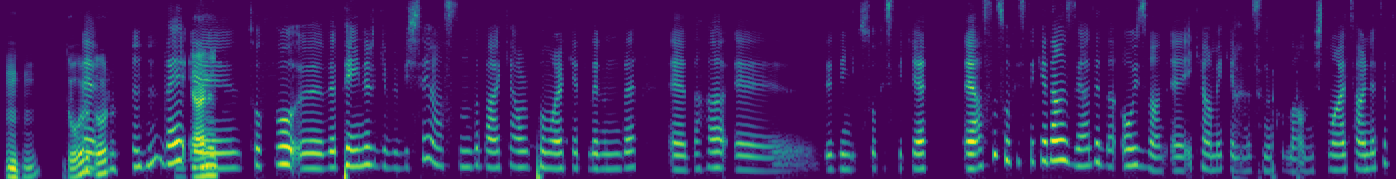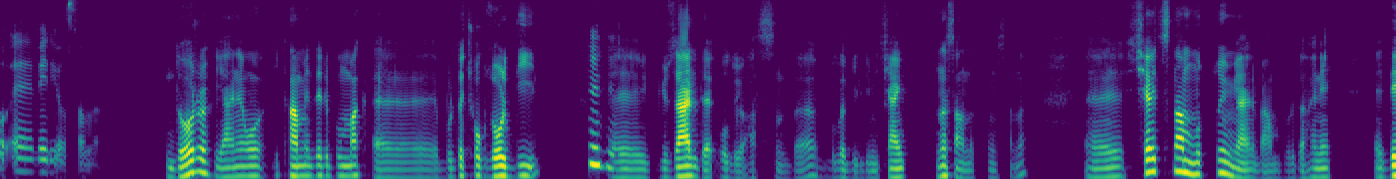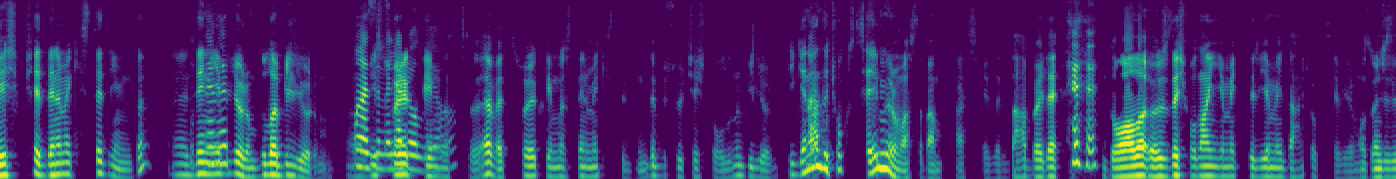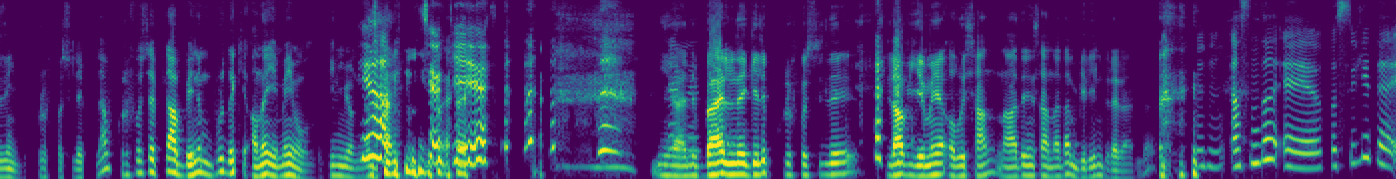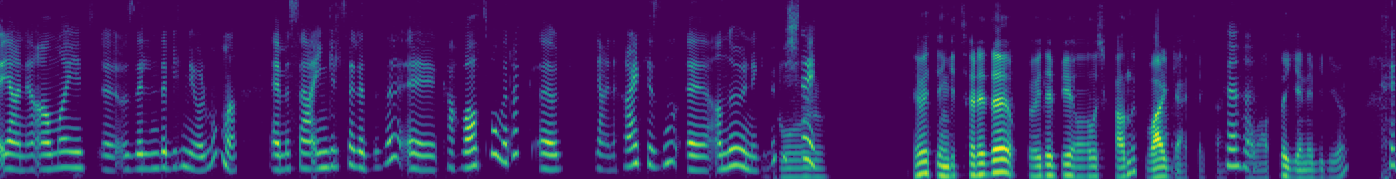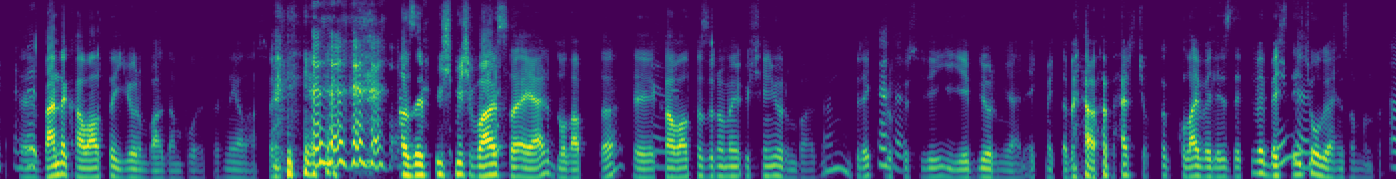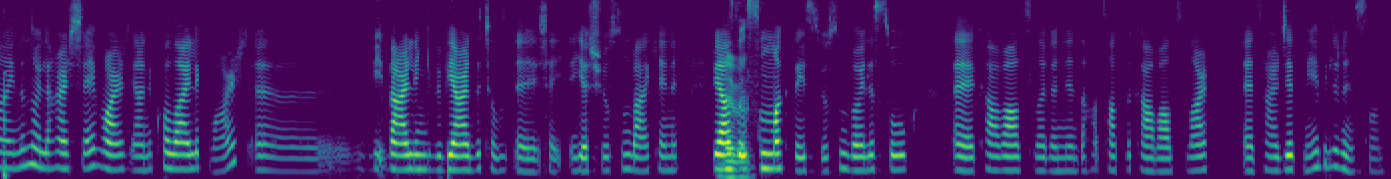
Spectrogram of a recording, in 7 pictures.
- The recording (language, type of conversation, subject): Turkish, podcast, Göç etmek yemek alışkanlıklarını nasıl değiştiriyor sence?
- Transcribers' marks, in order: other background noise; chuckle; tapping; chuckle; laughing while speaking: "neden. Evet"; chuckle; chuckle; chuckle; chuckle; chuckle; laugh; laughing while speaking: "beraber"; chuckle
